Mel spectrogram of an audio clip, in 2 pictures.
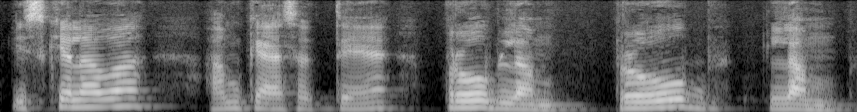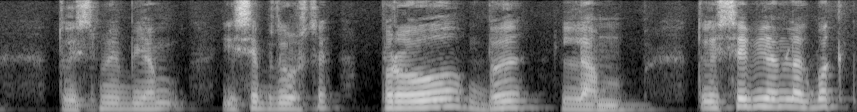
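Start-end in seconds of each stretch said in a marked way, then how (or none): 3.1-4.1 प्रॉब्लम in two slow beats, प्रॉब then लम; split in two. Shown as a demonstration. Teacher dividing प्रॉब्लम for students, split in two. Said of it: "प्रॉब्लम भी हमारा तीन शब्दांश वाला". 6.2-7.4 प्रॉब्लम in three slow beats, प्रॉ-ब-लम; syllable by syllable. Shown as a demonstration. Teacher showing three syllables in प्रॉब्लम, syllable by syllable. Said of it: "तीन शब्दांश वाला हो जाता है".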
